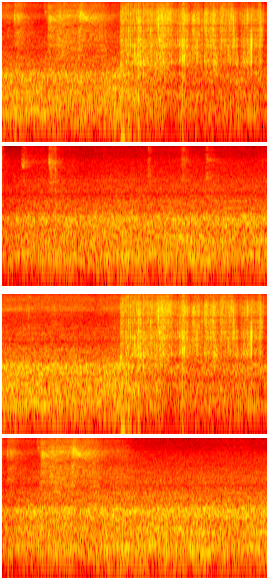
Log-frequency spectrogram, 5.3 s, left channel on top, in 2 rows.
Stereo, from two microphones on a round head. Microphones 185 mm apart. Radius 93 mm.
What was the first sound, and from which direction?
Crumpling, centre (ahead or behind).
